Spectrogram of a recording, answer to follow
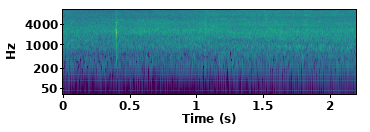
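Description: Steady rushing outdoor background noise with a low hum underneath, slowly growing louder, and a single short click about half a second in.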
